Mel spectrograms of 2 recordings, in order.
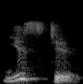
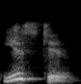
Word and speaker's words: used to: you use to so notice that did used to pronunciation attention come again used to good again used to did you used to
